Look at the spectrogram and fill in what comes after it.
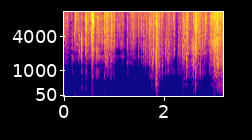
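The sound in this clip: Crinkling and tearing of a lovingly wrapped gift package being opened in a Christmas mood: many irregular, sharp rustles and rips of wrapping, some louder bursts, with no talking.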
